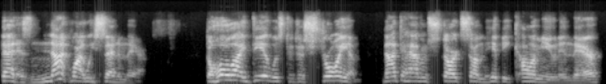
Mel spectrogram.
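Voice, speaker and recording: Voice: mid-range voice, animated, measured pace, a bit bright. An actor playing a ruthless, scheming boss in a screenplay table read, blunt and commanding. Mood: irritated.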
